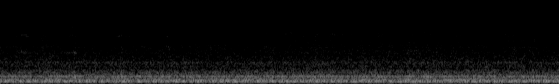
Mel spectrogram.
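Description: Freight train rolling slowly past a grade crossing, a steady low rumble, heard from inside a car.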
